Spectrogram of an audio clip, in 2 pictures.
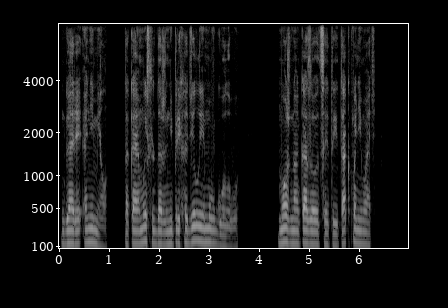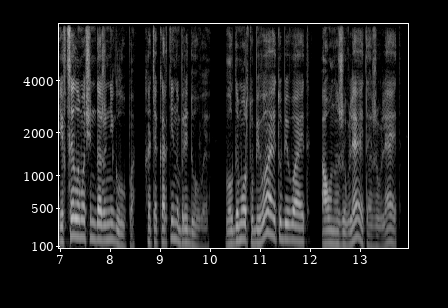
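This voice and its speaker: A man reading a fan-fiction audiobook aloud in a measured storytelling manner. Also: mid-range voice, dark tone, no echo. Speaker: audiobook reader. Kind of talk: audiobook narration.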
